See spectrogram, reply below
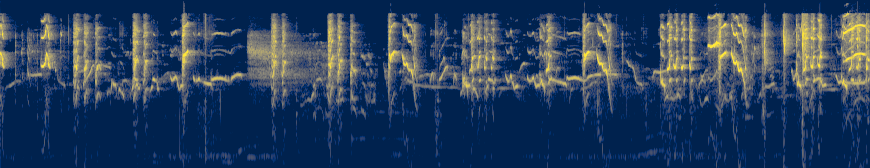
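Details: Training song of a white-rumped shama for idle caged birds: a long, fast run of mixed whistles, sharp chips and rattling trills, with a brief buzzy hiss near the middle and dense phrases throughout.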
